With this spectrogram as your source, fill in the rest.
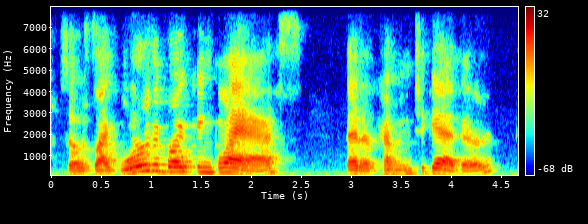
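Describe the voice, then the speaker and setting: Speaking at a fairly slow pace, this is a normal speaking voice. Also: woman. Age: 60s. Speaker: YouTuber. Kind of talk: casual chat. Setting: livestream.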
